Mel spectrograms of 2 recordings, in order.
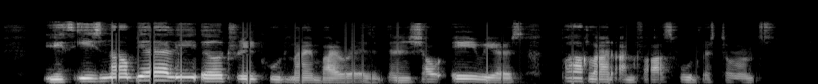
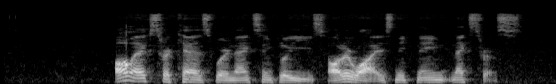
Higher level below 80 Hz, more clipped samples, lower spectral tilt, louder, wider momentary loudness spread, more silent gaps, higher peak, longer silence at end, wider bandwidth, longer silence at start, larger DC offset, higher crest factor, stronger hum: about the same, -54 dBFS vs -54 dBFS; neither; about the same, -4.5 dB/octave vs -5.5 dB/octave; about the same, -20 LUFS vs -19 LUFS; first, 19 LU vs 15 LU; neither; second, -4 dBFS vs 0 dBFS; about the same, 0.5 s vs 0.4 s; second, 8 kHz vs 11.5 kHz; second, 0.45 s vs 1.15 s; neither; about the same, 16 dB vs 20 dB; neither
